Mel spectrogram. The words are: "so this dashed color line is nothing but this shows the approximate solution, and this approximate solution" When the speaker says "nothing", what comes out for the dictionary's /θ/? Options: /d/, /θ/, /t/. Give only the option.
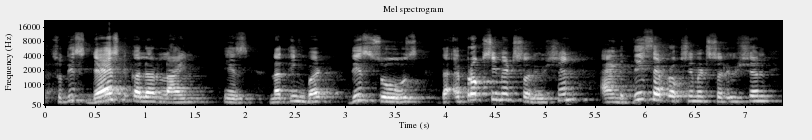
/t/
